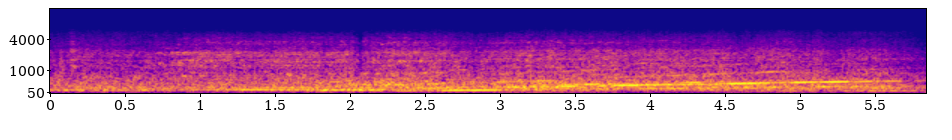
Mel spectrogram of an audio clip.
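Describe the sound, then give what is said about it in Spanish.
A tram passing along a street in front of a shop: a loud, steady rolling rumble with a thin motor whine rising in pitch, holding strong before easing slightly at the end. “En la calle, frente al local recién montado, pasa un tranvía.”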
